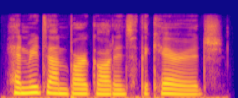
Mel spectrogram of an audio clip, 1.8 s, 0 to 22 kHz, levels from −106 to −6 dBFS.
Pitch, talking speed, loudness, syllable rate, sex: 195 Hz, 200 wpm, -16 LUFS, 7.1 syllables/s, female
